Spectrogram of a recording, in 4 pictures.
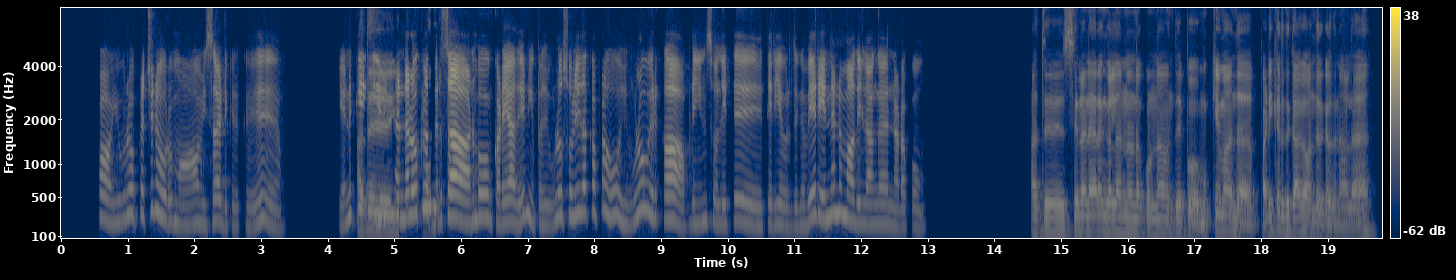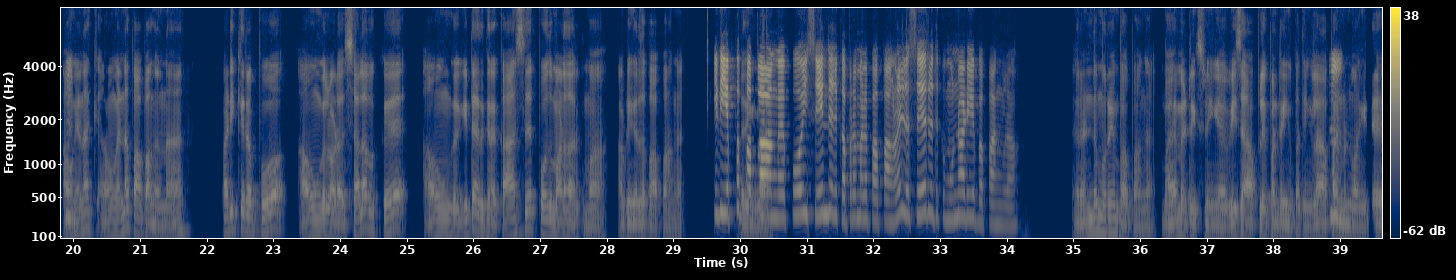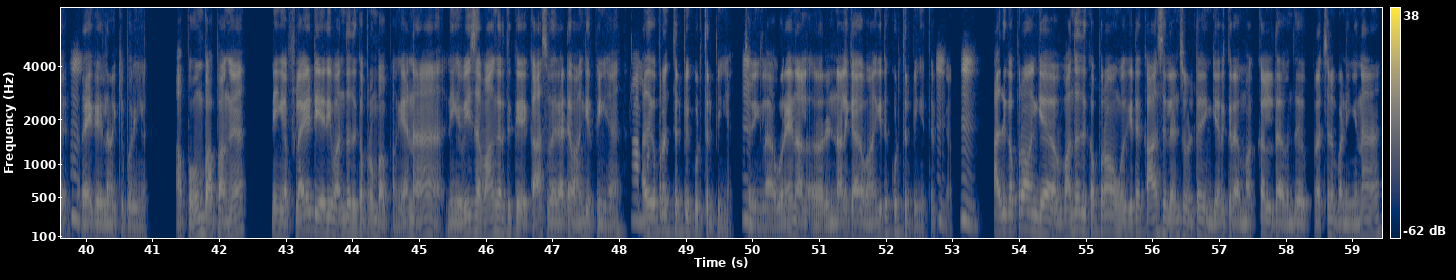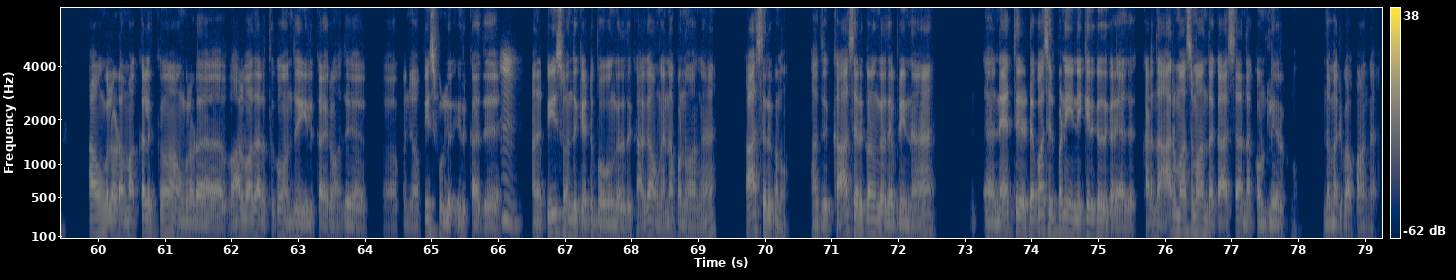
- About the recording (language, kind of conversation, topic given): Tamil, podcast, விசா பிரச்சனை காரணமாக உங்கள் பயணம் பாதிக்கப்பட்டதா?
- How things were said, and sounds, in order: in English: "விசா"; unintelligible speech; other noise; in English: "பயோமெட்ரிக்ஸ்"; in English: "விசா அப்ளை"; in English: "அப்பாய்ண்ட்மென்ட்"; in English: "பிளைட்"; in English: "விசா"; in English: "பீஸ்ஃபுல்"; in English: "பீஸ்"; in English: "டெபாசிட்"; in English: "அக்கவுண்ட்லயே"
